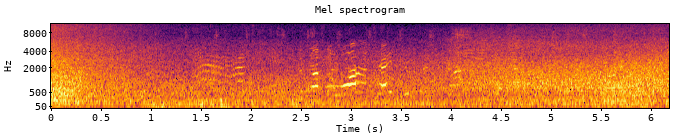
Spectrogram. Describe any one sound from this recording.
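Water splashes as people wade through the shallows.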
